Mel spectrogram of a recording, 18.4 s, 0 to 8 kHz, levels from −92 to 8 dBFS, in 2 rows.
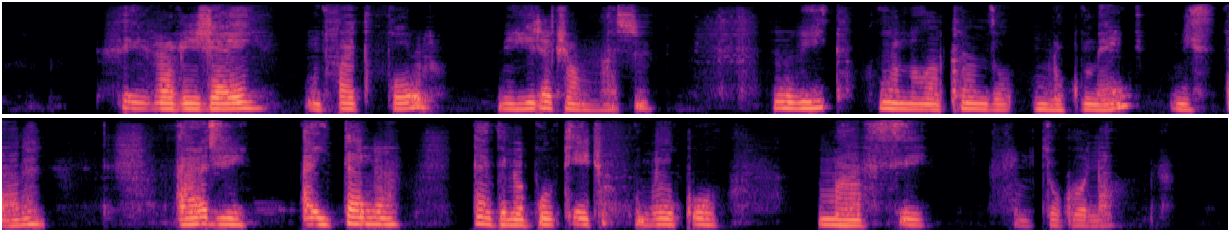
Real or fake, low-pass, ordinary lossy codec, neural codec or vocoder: fake; 7.2 kHz; MP3, 64 kbps; codec, 44.1 kHz, 1.7 kbps, Pupu-Codec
